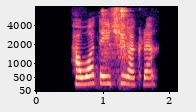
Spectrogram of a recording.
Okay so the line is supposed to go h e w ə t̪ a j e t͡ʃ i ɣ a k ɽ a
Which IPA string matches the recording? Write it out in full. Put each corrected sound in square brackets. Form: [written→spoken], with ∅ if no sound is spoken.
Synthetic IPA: h [e→a] w [ə→ɑ] t̪ a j e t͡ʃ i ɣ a k ɽ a

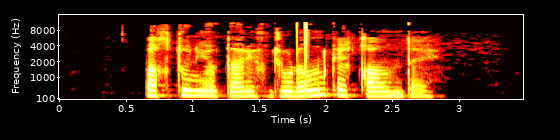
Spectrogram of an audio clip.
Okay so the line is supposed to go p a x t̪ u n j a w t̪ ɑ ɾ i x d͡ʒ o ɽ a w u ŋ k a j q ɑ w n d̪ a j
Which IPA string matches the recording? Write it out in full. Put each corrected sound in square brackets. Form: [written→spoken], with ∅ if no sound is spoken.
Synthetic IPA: p a x t̪ u n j a w t̪ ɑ ɾ i x d͡ʒ o ɽ a w u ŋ k a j q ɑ w [n→m] d̪ a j

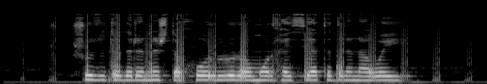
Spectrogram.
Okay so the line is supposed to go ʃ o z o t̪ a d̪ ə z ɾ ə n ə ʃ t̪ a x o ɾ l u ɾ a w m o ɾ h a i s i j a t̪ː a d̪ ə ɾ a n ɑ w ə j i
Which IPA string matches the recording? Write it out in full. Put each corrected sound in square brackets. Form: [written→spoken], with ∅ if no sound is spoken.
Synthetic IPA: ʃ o z o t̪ a d̪ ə [z→∅] ɾ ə n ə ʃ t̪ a x o ɾ l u ɾ a w m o ɾ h a [i→j] s i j a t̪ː a d̪ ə ɾ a n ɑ w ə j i

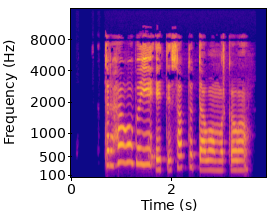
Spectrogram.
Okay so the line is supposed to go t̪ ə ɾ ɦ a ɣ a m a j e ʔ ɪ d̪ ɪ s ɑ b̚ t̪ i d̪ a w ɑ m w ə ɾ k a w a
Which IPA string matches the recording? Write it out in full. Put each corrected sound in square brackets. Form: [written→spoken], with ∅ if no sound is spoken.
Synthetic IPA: t̪ ə ɾ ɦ a ɣ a [m→b] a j e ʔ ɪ [d̪→t̪] ɪ s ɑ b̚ t̪ [i→a] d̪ a w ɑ m w ə ɾ k a w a

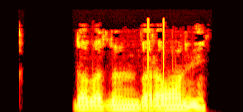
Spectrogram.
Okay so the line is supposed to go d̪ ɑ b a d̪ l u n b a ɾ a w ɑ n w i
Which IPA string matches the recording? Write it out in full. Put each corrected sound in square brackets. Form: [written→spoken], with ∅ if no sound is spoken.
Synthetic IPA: d̪ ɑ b a d̪ l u n b a ɾ a w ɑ n w i

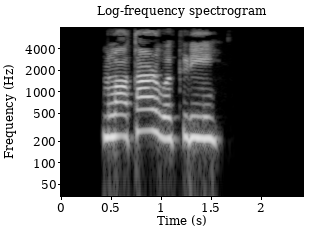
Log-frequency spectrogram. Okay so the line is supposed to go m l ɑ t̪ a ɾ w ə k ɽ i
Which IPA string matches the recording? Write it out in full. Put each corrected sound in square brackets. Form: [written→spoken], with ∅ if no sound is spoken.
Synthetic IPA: m l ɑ t̪ a [ɾ→ɽ] w ə k ɽ i

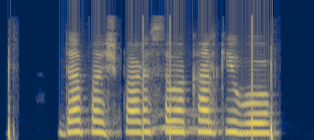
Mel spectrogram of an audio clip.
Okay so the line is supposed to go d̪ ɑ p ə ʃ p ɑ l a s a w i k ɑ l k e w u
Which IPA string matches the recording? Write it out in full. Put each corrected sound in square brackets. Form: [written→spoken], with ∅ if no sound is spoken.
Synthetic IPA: d̪ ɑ p ə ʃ p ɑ [l→ɽ] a s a w [i→a] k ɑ l k e w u

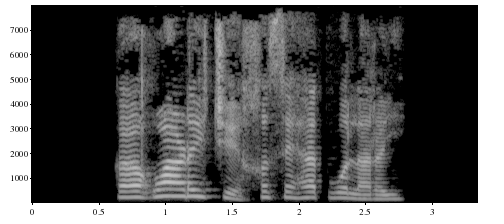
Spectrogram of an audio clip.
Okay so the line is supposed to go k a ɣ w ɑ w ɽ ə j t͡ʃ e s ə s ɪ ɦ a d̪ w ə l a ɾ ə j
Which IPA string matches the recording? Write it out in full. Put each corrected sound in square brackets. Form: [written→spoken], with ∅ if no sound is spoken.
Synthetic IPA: k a ɣ w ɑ [w→∅] ɽ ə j t͡ʃ e [s→x] ə s ɪ ɦ a [d̪→t̪] w ə l a ɾ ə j

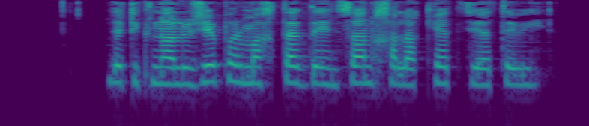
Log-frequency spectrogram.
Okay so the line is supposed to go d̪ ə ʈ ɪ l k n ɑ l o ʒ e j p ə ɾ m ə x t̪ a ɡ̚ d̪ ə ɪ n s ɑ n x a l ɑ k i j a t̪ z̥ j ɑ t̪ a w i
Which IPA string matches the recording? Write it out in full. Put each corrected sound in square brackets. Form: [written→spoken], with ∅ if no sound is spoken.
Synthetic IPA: d̪ ə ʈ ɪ [l→∅] k n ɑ l o ʒ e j p ə ɾ m ə x t̪ a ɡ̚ d̪ ə ɪ n s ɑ n x a l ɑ [k→q] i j a t̪ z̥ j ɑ t̪ a w i

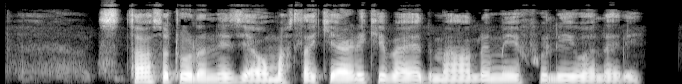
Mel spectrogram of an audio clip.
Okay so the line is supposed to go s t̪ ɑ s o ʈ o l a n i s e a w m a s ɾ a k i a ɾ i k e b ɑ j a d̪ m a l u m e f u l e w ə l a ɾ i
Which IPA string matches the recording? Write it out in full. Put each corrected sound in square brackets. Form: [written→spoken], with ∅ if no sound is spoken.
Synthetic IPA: s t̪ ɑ s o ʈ o l a n i [s→z] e a w m a s [ɾ→l] a k i a [ɾ→ɽ] i k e b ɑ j a d̪ m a l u m e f u l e w ə l a ɾ i

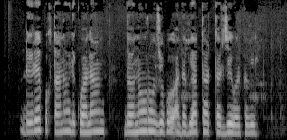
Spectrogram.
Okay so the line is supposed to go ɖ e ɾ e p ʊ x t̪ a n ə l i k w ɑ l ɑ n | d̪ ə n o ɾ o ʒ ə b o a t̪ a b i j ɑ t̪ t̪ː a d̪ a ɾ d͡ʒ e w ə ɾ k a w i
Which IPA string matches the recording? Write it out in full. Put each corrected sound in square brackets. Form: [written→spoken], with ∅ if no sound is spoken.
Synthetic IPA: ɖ e ɾ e p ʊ x t̪ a n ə l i k w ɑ l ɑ n | d̪ ə n o ɾ o ʒ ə b o a [t̪→d̪] a b i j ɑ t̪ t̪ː a [d̪→t̪] a ɾ d͡ʒ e w ə ɾ k a w i

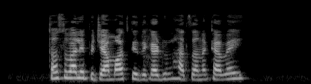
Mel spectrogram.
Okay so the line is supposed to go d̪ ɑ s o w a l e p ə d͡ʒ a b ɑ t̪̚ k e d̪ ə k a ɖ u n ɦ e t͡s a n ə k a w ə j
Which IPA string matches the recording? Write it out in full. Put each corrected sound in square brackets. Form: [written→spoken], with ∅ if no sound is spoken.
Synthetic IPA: [d̪→t̪] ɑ s o w a l e p ə d͡ʒ a [b→m] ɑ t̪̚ k e d̪ ə [k→ɡ] a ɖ u n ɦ [e→a] t͡s a n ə k a w ə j

